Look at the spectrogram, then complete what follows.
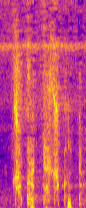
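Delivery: breathy whisper of the grumbling Israelites; whispered complaint. Retold or imitated. Preacher whispering the people's complaint, hushed.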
